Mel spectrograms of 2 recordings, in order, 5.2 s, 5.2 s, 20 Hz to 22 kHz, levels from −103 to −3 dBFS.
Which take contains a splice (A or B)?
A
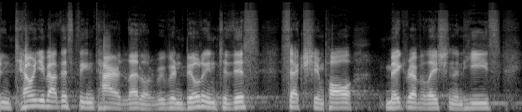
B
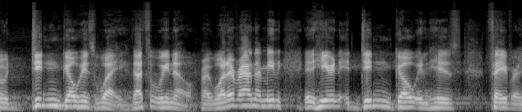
A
